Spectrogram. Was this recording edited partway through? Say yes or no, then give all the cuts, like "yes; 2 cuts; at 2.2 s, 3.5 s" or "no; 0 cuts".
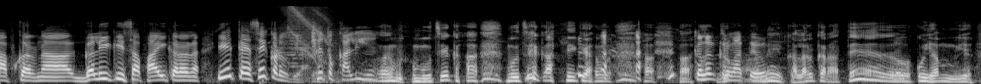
yes; 1 cut; at 3.1 s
